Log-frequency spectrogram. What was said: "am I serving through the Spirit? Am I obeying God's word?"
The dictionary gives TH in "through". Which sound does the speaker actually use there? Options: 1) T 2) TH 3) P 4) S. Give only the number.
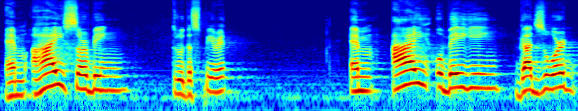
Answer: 1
